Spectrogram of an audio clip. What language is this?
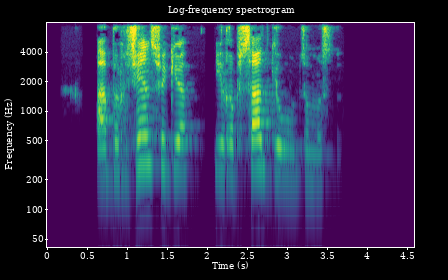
Abkhazian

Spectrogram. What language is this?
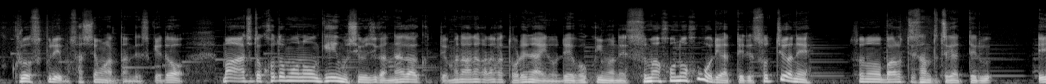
Japanese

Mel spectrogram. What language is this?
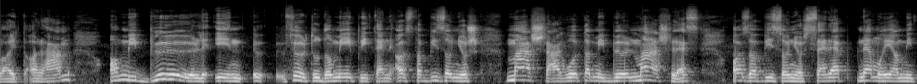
Hungarian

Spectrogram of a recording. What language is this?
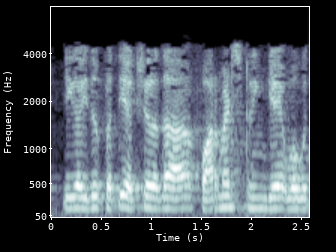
Kannada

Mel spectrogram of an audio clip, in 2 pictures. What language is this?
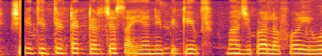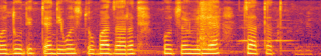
Marathi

